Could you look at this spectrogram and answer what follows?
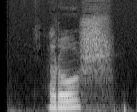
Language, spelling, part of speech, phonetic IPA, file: Russian, рожь, noun, [roʂ], Ru-рожь.ogg
- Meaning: 1. rye (grass; grain) 2. stand or field of rye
